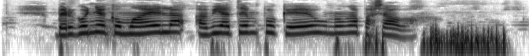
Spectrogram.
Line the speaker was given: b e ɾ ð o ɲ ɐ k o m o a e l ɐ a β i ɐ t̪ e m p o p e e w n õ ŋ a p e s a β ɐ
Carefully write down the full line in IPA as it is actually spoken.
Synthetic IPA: b e ɾ ɣ o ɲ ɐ k o m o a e l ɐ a β i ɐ t̪ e m p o k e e w n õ ŋ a p a s a β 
